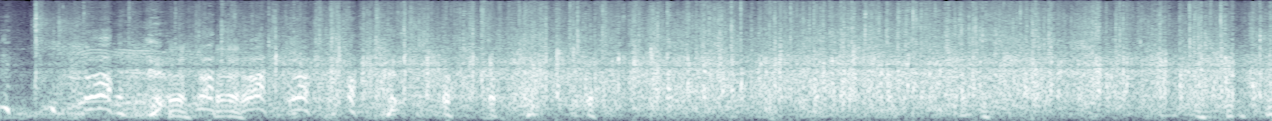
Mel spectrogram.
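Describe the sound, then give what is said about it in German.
A crowd applauds steadily and loudly, with dense overlapping claps throughout and a few voices faintly audible early on beneath the clapping. “Und mit diesen warmen Grüßen und mit warmem Applaus freuen wir uns auf das, was gleich bei uns passiert.”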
